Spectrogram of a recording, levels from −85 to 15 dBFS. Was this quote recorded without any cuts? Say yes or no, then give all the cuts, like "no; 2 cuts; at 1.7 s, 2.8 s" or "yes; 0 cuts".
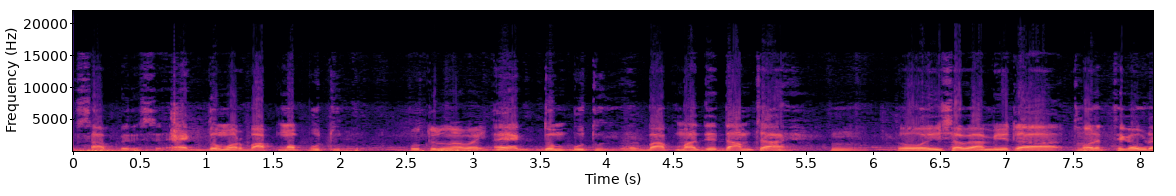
yes; 0 cuts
